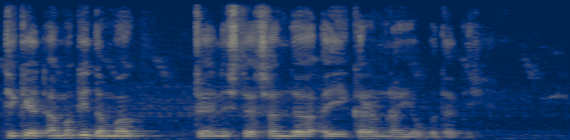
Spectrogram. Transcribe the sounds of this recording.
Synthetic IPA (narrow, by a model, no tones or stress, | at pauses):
tiketɐmɐɡidɐmɐk̚ | tɾenstesɐndɐʔɐjkɐɾɐmnɐjɐwbɐdɐɡi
